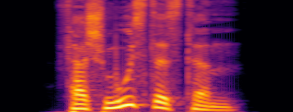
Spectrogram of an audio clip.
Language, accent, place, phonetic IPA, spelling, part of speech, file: German, Germany, Berlin, [fɛɐ̯ˈʃmuːstəstəm], verschmustestem, adjective, De-verschmustestem.ogg
- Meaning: strong dative masculine/neuter singular superlative degree of verschmust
